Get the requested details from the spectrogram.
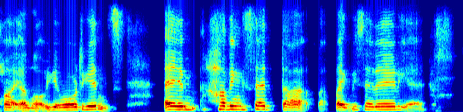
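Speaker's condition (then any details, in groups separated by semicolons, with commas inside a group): Cerebral palsy; full-time wheelchair user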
